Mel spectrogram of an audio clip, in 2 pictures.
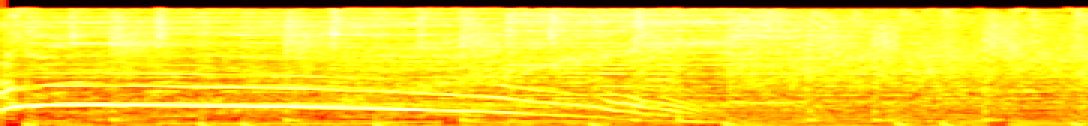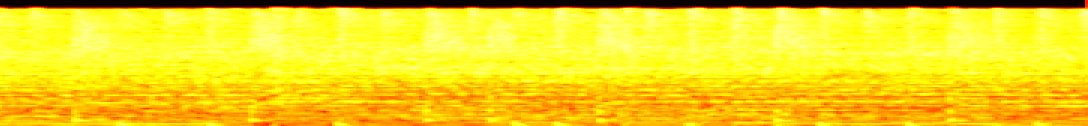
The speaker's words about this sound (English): Howl and again a howl.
